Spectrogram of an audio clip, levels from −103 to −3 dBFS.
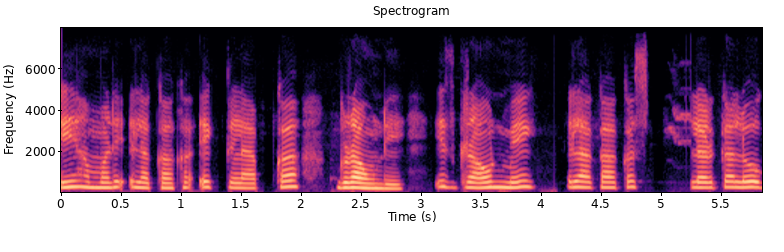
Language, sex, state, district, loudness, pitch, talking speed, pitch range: Hindi, female, Bihar, Darbhanga, -19 LUFS, 255 Hz, 175 wpm, 245-270 Hz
